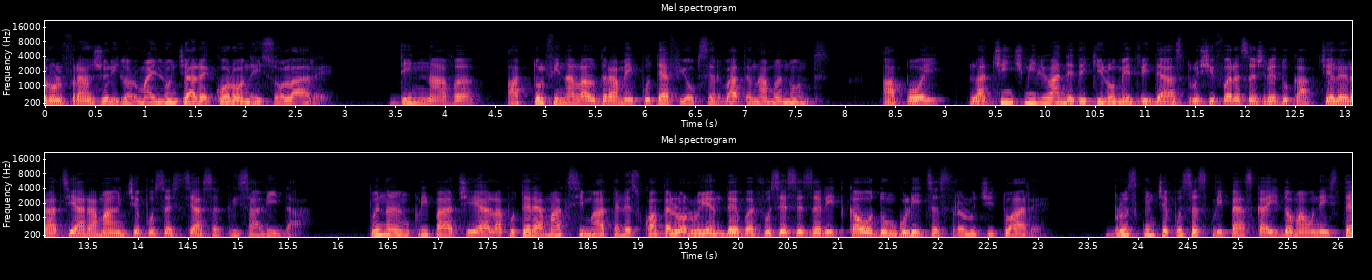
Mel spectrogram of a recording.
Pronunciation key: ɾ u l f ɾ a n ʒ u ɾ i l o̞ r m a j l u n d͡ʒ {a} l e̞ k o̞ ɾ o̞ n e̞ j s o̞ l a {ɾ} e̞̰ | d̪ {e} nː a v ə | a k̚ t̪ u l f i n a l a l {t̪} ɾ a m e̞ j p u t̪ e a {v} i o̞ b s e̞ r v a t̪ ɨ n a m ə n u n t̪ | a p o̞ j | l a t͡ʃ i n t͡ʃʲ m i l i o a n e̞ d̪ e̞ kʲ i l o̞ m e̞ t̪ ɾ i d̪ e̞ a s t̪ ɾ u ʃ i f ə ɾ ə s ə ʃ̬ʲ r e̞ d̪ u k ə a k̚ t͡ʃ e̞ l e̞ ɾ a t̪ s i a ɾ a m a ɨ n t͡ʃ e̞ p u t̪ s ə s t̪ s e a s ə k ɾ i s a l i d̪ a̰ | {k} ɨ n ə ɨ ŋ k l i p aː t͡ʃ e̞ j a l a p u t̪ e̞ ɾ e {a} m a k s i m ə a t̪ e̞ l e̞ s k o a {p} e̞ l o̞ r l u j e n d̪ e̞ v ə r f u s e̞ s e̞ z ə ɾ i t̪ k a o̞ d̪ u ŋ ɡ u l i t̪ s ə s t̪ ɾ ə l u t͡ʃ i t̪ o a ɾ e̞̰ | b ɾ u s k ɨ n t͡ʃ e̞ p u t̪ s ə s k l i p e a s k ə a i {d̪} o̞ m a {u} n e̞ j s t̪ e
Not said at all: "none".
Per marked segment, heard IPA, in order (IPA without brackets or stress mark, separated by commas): a, ɾ, i, d̪, f, p, a, p, d̪, u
